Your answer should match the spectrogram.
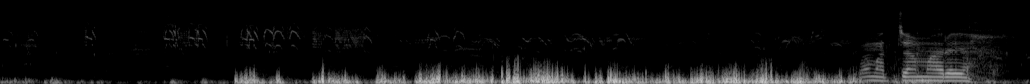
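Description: Small birds chirping in the background, with a loud, dense low rumble on the microphone from about two seconds in. A man speaks briefly near the end.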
